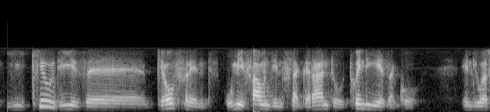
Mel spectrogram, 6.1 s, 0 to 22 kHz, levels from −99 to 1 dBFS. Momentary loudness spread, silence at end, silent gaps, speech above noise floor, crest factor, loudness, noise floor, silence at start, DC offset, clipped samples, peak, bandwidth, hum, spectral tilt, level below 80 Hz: 13 LU; 0 s; none; 34 dB; 22 dB; -25 LUFS; -59 dBFS; 0.1 s; under 0.1%; under 0.1%; -4 dBFS; 3.9 kHz; none; -3 dB/octave; -68 dBFS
